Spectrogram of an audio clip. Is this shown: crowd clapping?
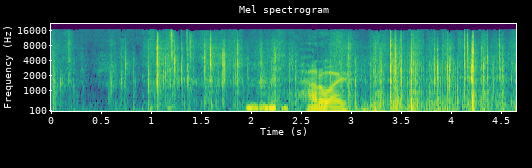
no

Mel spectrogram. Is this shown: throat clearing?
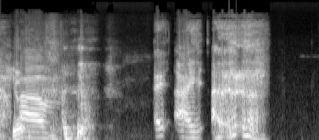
yes

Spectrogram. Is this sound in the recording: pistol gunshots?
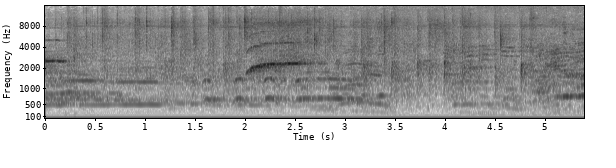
no

